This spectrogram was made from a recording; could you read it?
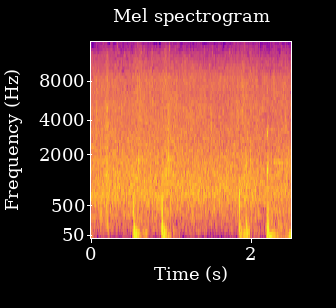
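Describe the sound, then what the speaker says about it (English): Light rain falls in a video game, soft patter on surfaces with a few clearer drops, steady and quiet with no talk. "I'm waiting for the rain to stop."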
